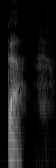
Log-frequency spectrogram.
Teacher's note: Whereas consonants, we have to have contact of multiple points of our mouth at the same time. So for like the D, my tongue is in the roof of my mouth, duh. Whereas like for the E, for the eh, my tongue's flat and I'm just blowing air out.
